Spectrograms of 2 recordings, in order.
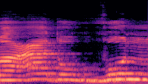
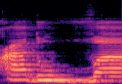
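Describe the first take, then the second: First: The word ends with a short 'un' sound. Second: The word ends with a lengthened 'a' sound. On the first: The reading continues into the next word without stopping. "अगर हम इसको वसल के साथ पढ़ते हैं तो फिर इसकी अदायगी इस तरह से करेंगे" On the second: The reading stops at this word. "वक्फ की सूरत में एक ज़बर अदा करेंगे और इस वाव को एक अलिफ मिकदार खींचकर अदा करेंगे"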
